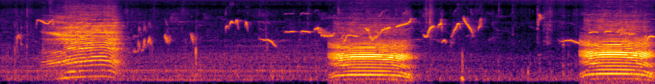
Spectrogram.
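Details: A fat cow in a tame herd being driven in the afternoon, calling the female: three long, deep, harmonic moos about three seconds apart, each rising then falling. Small birds chirp and whistle in the gaps.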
